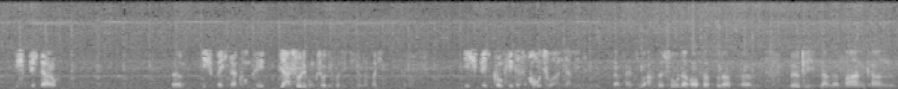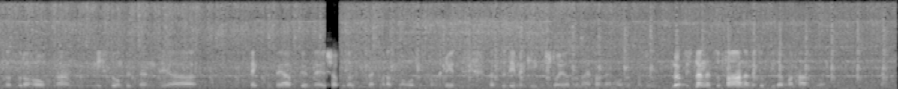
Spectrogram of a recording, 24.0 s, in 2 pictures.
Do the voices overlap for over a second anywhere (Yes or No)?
No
